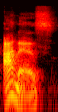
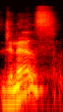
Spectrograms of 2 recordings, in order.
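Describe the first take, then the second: First: The name is said in a Spanish way. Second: The name is said in an English way. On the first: "Spanish, and then it'll be like Anez" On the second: "in the way that I think it should be"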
